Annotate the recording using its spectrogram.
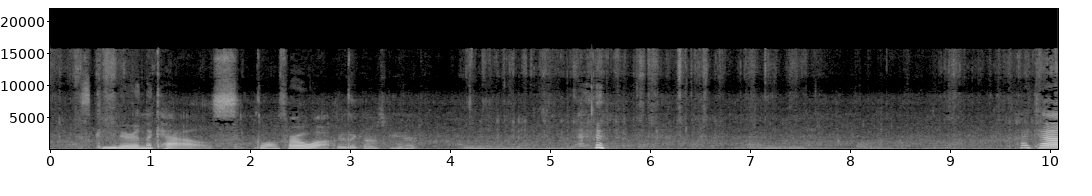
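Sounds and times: light even hiss: 0.0s - 10.0s.

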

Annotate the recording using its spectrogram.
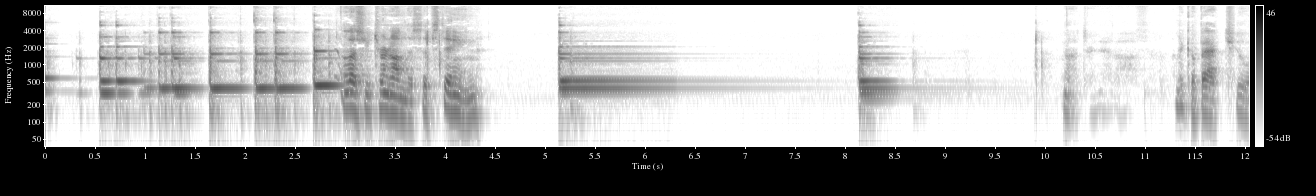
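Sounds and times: keyboard marimba chords: 0.0s - 3.2s, 8.1s - 8.6s.

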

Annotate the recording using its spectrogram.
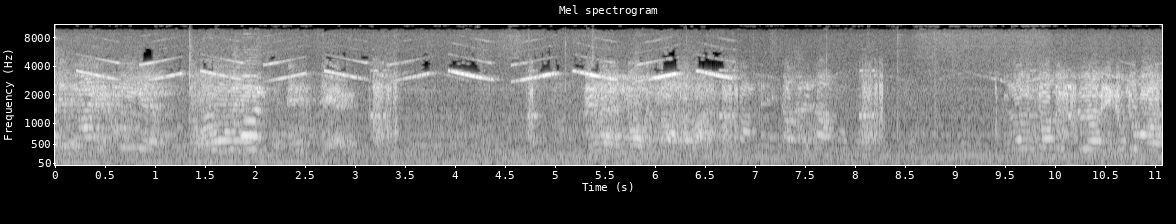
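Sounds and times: indistinct voices: 0.0s - 8.6s, 9.3s - 11.0s
fire engines idling: 0.0s - 11.0s.

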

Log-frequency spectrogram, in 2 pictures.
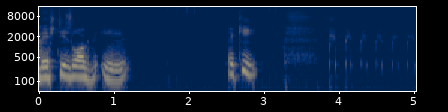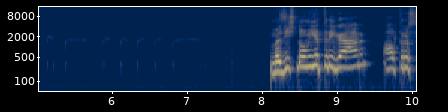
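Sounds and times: faint keyboard clicks: 1.7s - 2.2s, 3.0s - 3.3s.

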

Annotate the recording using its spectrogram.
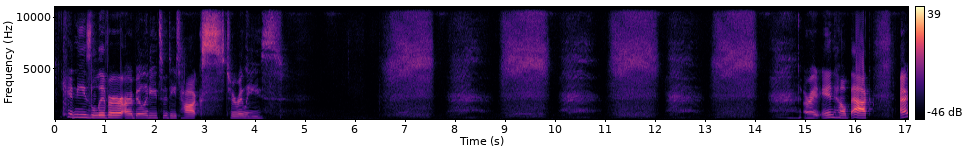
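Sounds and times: woman breathing through nose: 6.5s - 15.0s, 16.4s - 16.9s.

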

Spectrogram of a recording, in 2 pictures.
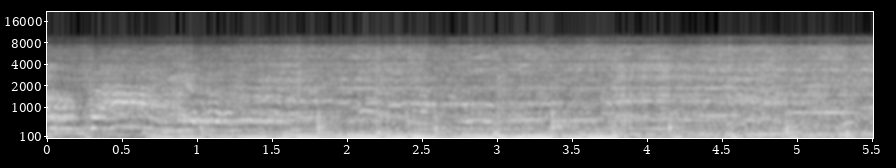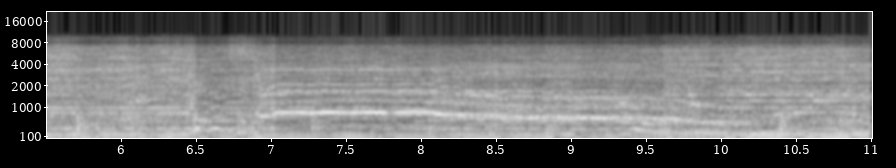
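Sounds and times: loud singing: 0.0s - 11.0s
rock band playing: 0.0s - 11.0s.

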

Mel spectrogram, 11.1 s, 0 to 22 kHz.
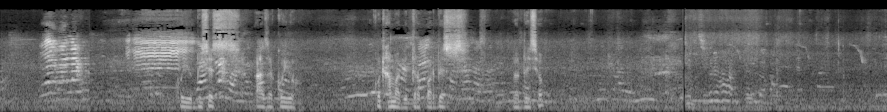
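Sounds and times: chickens chirping: 8.3s - 11.0s.

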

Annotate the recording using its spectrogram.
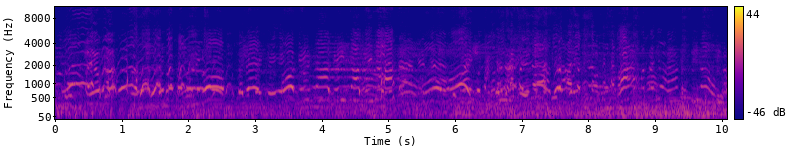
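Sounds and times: people talking over one another: 0.0s - 10.0s
steady low rumble: 0.0s - 10.0s.

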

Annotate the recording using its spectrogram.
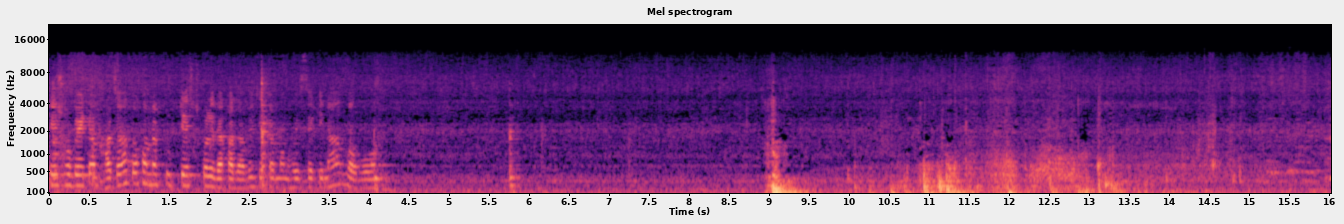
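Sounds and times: food sizzling in a pan: 0.0s - 11.2s, 11.8s - 16.0s
loud thump: 9.0s - 9.5s.

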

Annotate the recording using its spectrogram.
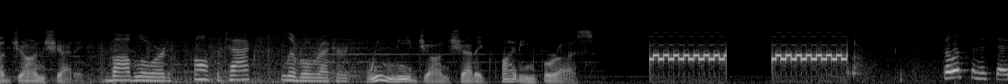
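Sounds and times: desk phone ringing: 6.5s - 8.5s.

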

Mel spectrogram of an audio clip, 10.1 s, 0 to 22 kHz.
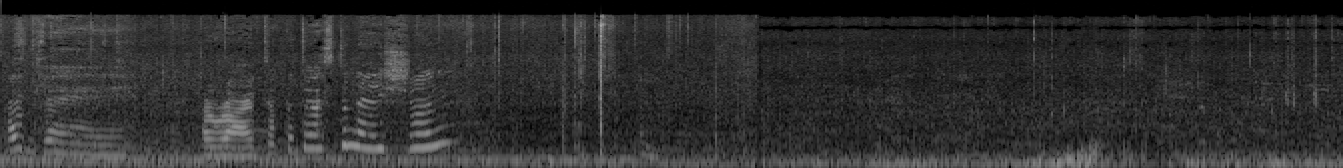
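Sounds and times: car cabin rumble: 0.0s - 5.7s.

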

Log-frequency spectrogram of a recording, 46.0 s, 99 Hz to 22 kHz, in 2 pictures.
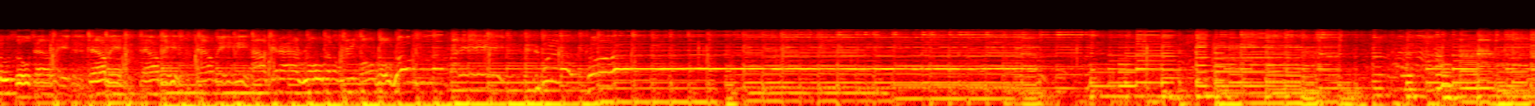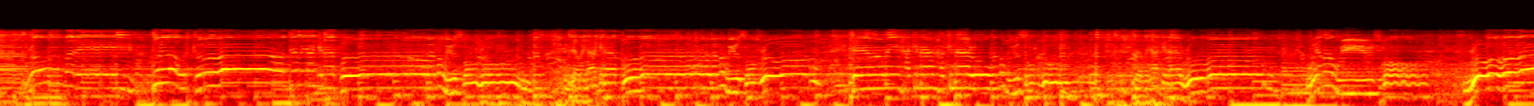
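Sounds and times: acoustic guitar strummed and picked: 0.0s - 46.0s.

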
